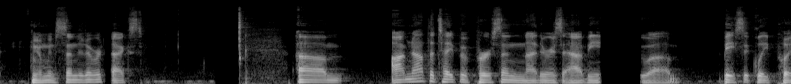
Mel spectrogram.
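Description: At 1.03–1.14 s, after "to send it over", and 5.98–6.43 s, after "of person neither is", AAC frame loss with muting leaves soft-edged, silent holes. The decoder zeroed the missing frames' spectrum, so the overlapping windows fade the sound out and back in.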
